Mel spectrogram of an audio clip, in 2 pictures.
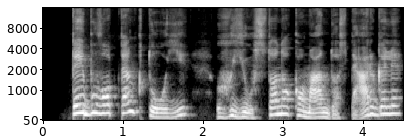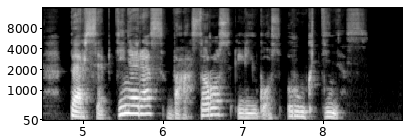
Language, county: Lithuanian, Panevėžys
